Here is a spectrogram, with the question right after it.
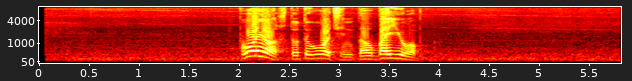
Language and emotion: Russian, angry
